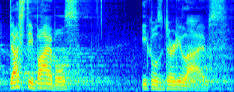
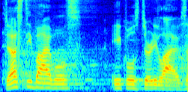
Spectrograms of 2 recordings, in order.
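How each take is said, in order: First: Dusty Bibles, pause, then equals dirty lives falling; split phrase, pause. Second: Dusty Bibles equals dirty lives said louder in one flow; firm punch line. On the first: Pastor to brothers, sharing a phrase with a deliberate pause. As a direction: pause after Bibles to let it land. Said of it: "I came across this phrase". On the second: Pastor to brothers, driving the phrase home, louder and firm. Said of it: "And I like that because". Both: Shown as a demonstration.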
